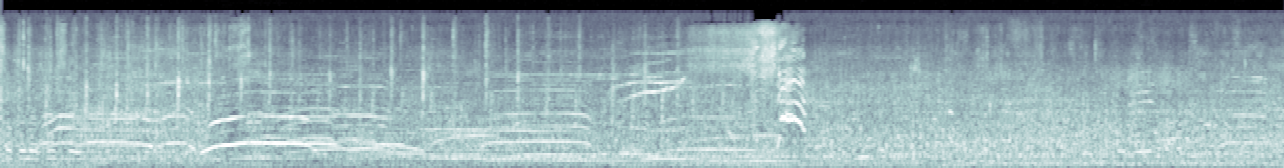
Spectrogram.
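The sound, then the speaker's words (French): Crowd of protesters running at a demonstration in a city square as tear gas is fired: a dense, continuous roar with shouting voices and scattered high calls over it throughout. “Tout le monde se met à courir. Ça, part, ça on tire les lacrymos sur le, l'autre partie de la manif”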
